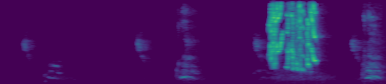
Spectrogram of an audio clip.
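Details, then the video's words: Lovebirds giving short, shrill chirps spaced through the recording, then a loud burst of harsh, rapid screeching chirps lasting about half a second, followed by one more sharp chirp; a quiet background otherwise. "Love birds Sounds"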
